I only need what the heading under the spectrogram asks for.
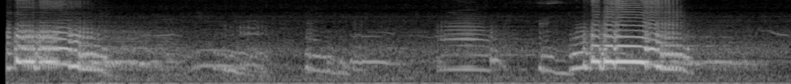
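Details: Cranes awake at dawn on the Hantan River in Cheorwon, central Korean peninsula, giving loud ringing, harmonic calls: a descending burst at the start, softer wavering notes in between, then another strong call near the end.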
